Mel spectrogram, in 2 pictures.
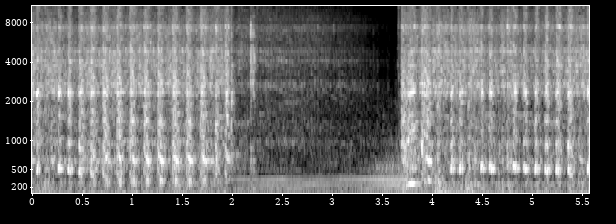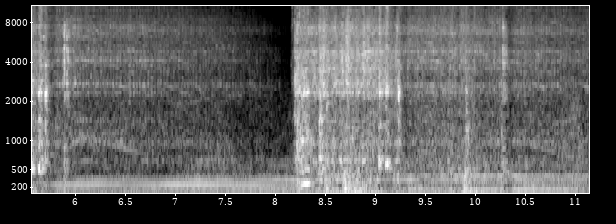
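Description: A 1984-89 Toyota Van Wagon, its fuel pump just replaced, cranks in three loud, steady bursts. Between them are short pauses with a low hum, and the engine churns and catches unevenly toward the end.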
